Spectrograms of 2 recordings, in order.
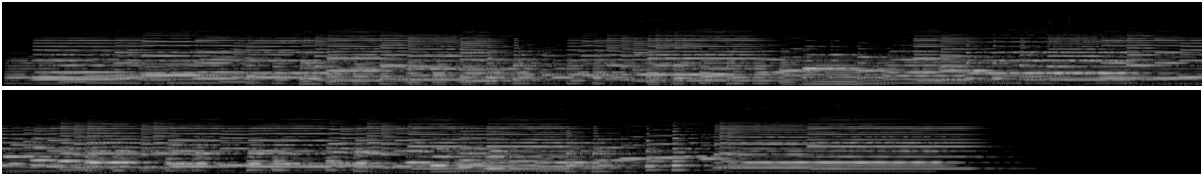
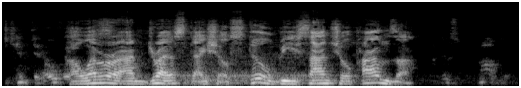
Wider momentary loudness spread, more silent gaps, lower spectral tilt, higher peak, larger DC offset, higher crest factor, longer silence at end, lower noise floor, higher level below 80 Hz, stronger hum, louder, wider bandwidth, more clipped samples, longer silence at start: second, 6 LU vs 13 LU; neither; about the same, -4.5 dB/octave vs -5 dB/octave; second, -16 dBFS vs -2 dBFS; neither; about the same, 14 dB vs 18 dB; first, 2.1 s vs 0.25 s; first, -79 dBFS vs -50 dBFS; second, -74 dBFS vs -54 dBFS; neither; second, -30 LUFS vs -18 LUFS; first, 14.5 kHz vs 11 kHz; neither; second, 0 s vs 0.15 s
